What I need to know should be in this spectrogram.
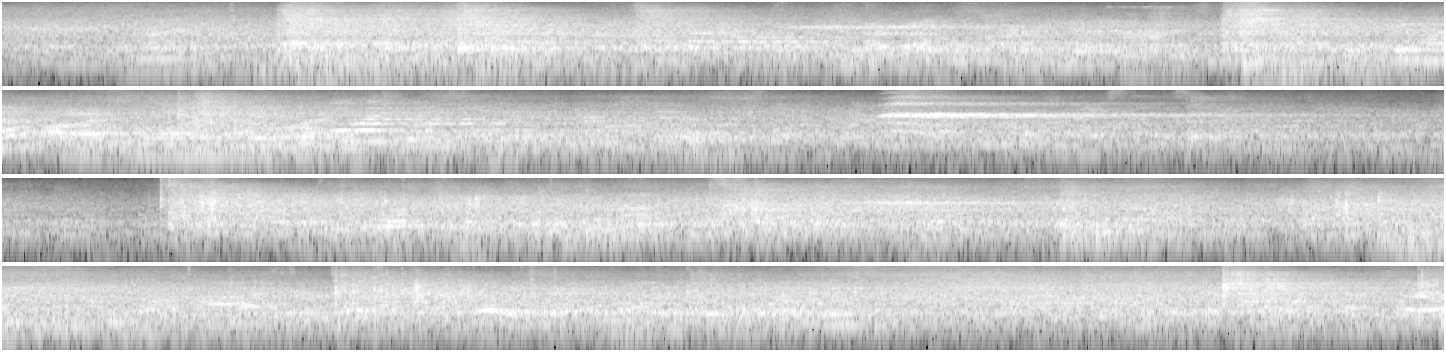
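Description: Hockey sticks clack sharply against a puck.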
